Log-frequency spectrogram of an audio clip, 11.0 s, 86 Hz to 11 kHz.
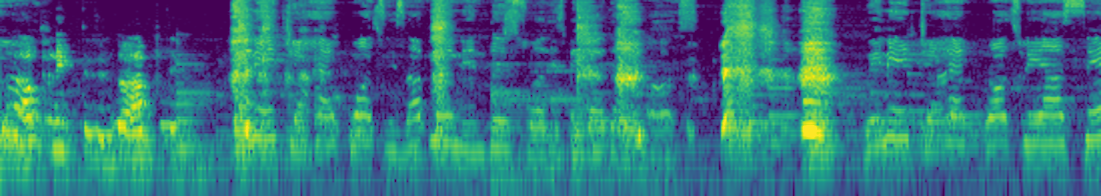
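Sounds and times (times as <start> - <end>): soft music with singing: 0.0 - 11.0
woman sobbing: 2.3 - 3.4, 4.2 - 4.7, 5.7 - 8.4.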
